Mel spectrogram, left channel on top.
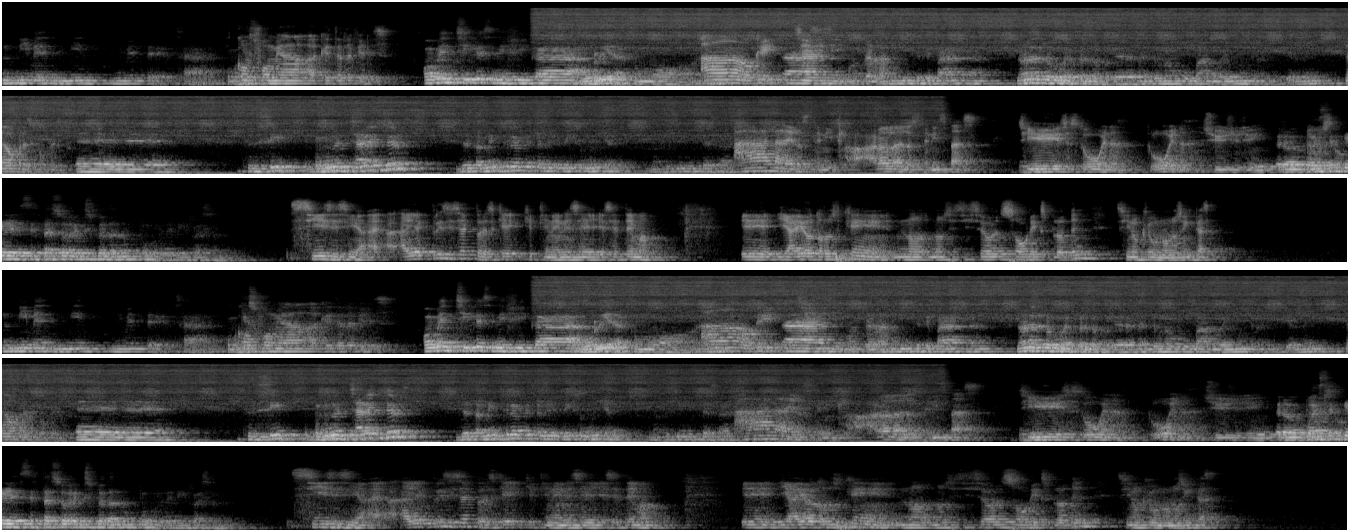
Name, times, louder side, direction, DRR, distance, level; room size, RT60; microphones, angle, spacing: voice 1, 0.0-2.5 4.2-7.2 7.6-13.2 14.2-15.2 15.8-17.7 18.0-20.8 23.6-23.9 26.0-29.2, equal, 15° right, -1 dB, 0.3 m, -25 dB
voice 2, 2.4-3.9 7.0-8.9 13.4-14.1 14.4-14.5 20.8-23.2 23.6-26.1 26.5-26.9 29.8-33.4 33.7-34.1 34.3-37.8 38.1-39.0, left 3 dB, 60° left, 3 dB, 0.4 m, -29 dB
sound 1, 5.3-22.9, left 2 dB, 25° left, 0.7 m, -36 dB
2.3 x 2.0 x 3.4 m, 0.85 s
head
